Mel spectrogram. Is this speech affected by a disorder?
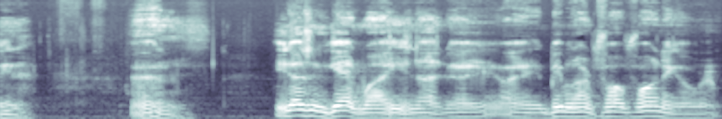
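Yes: Parkinson's; worsening, often debilitating.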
